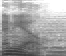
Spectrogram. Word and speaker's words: Niall: Number four, Niall. Pronounced NEEL. Niall is one of those Irish names that carries warrior energy partly through meaning and partly through reputation.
